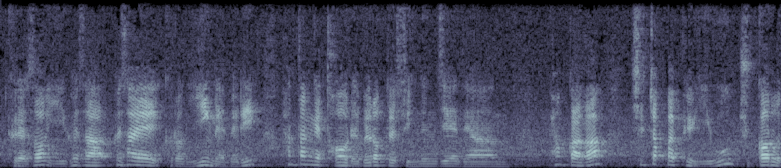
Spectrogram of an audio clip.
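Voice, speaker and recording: A man gives unscripted financial commentary in a medium-pitched voice. He talks through a mask and often reconsiders his wording as he explains. A clear hiss of air conditioning runs behind him. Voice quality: speaking through a face mask. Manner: explanatory, hedges his word choices. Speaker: co-host and market commentator. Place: makeshift indoor room, not a studio.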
